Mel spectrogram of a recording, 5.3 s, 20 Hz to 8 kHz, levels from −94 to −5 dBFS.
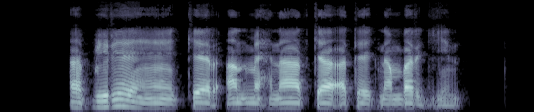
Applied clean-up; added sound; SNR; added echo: none; none; none; none.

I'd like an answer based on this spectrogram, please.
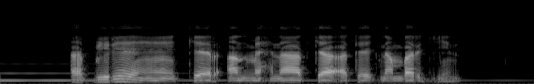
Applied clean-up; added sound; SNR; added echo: none; Musical instrument; 18 dB; none.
